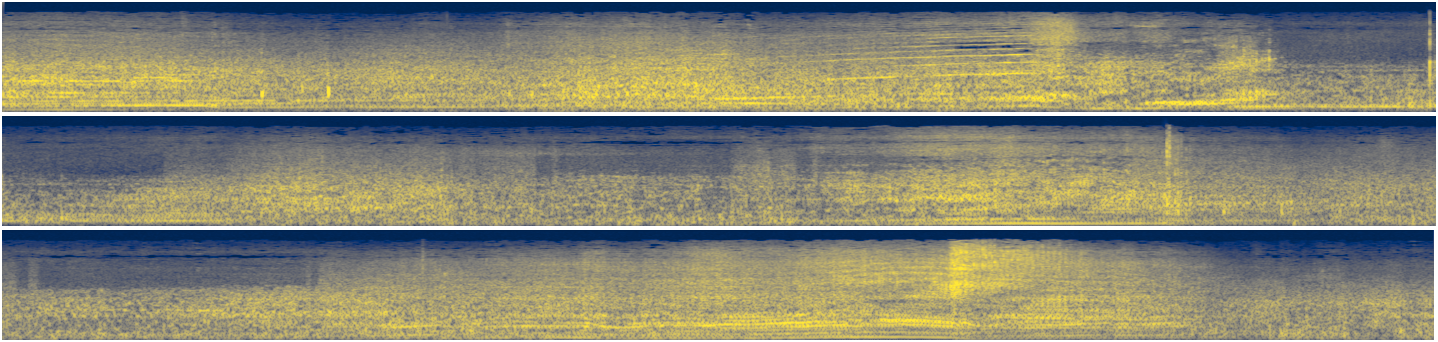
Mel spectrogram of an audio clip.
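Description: Performance cars pulling away one after another, engines revving hard: the engine notes climb and drop back several times, the loudest rises about a third of the way in and near the end.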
